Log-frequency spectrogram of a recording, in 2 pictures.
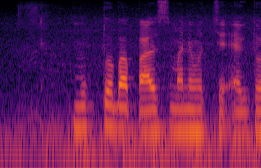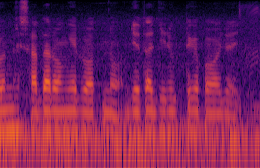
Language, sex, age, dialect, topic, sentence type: Bengali, male, 18-24, Northern/Varendri, agriculture, statement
